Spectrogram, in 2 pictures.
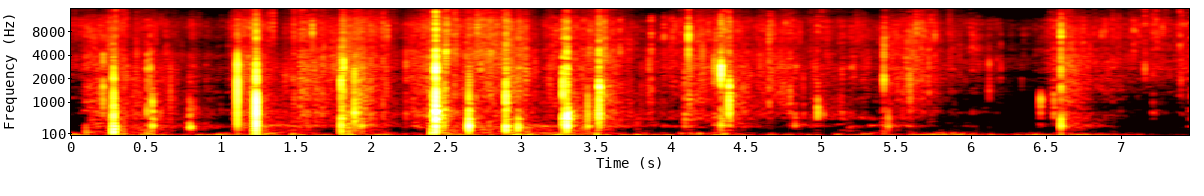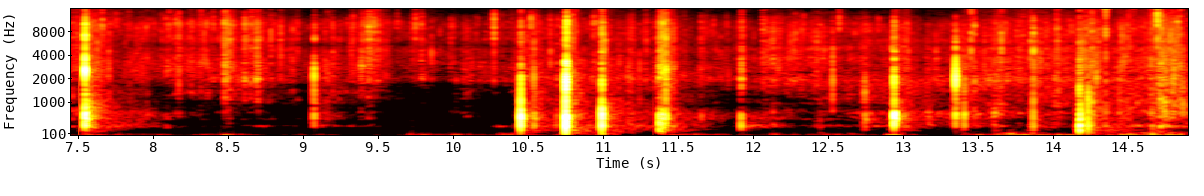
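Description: A filled, glossy coated-paper tea bag (a loose-leaf packet) is rotated and squeezed by fingers. It makes dense, bright crinkling with sharp crackles and crunches that come in uneven bursts over quiet pauses.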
